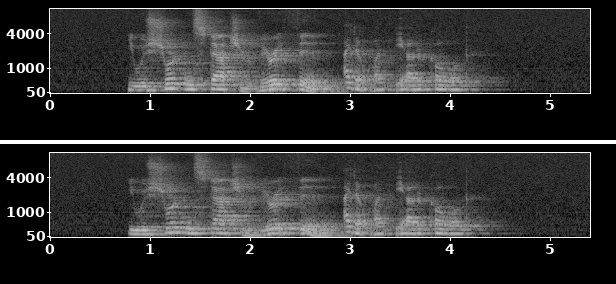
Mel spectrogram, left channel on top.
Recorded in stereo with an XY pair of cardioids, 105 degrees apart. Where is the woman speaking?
5° right, 1.2 m.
